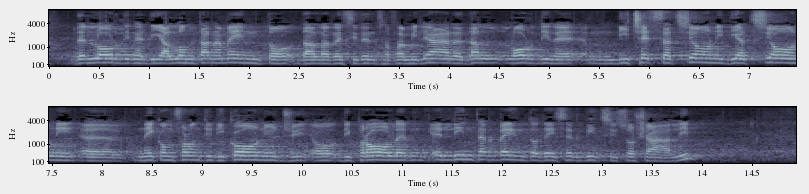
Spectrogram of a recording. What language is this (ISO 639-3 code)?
ita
